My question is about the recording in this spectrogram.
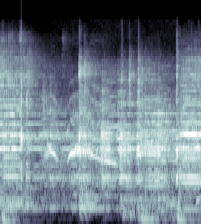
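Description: Live Thai ramwong band music over a PA loudspeaker: a steady drum beat under guitar and other sustained instrument notes, with one note that slides up and back down about half a second in.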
